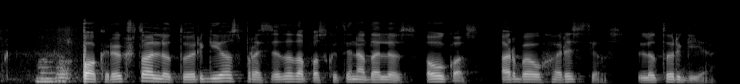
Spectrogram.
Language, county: Lithuanian, Šiauliai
